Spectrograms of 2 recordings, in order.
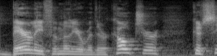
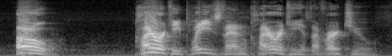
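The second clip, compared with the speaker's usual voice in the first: curt, very loud, snapping voice; 10 dB louder than usual. A narrator reading the leader's reply to the controller, snapping. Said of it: "he ordered the controller, / our leader snapped".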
